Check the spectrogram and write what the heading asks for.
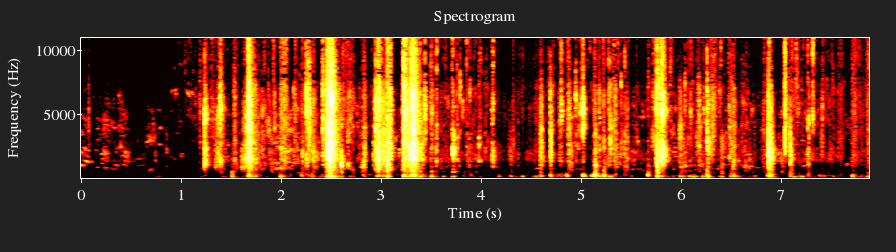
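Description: Hands rubbing and kneading turmeric powder into raw skinned rabbit meat on a metal plate: irregular wet squelches and slaps, starting about a second in.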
